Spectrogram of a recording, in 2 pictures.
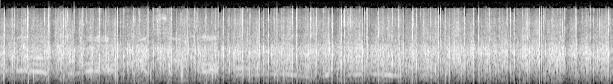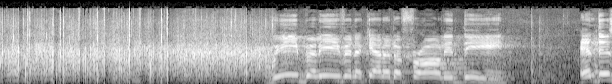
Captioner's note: some Applause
